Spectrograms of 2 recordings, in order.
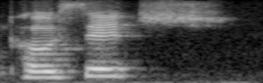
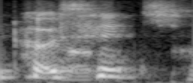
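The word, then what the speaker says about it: Pocic: Are we assuming Postage? Am I saying his name right? Ethan Postage. – I think it's a hard C at the end.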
